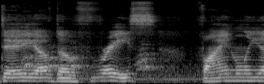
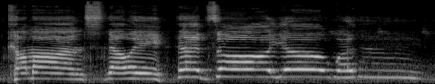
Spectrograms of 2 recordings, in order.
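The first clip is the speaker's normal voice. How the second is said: high, loud cheer, stretched at the end; 11 semitones higher, 6 dB louder, slower than usual. Acted. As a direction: urge your racer home. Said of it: "Squidward cheered".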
